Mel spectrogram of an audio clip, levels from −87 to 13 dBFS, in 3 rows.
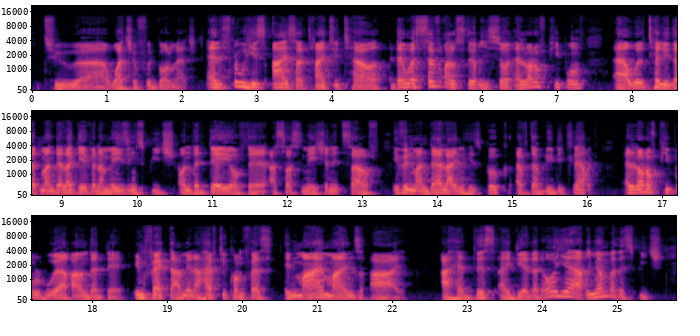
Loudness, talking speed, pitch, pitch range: -21 LUFS, 185 wpm, 120 Hz, 110-140 Hz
